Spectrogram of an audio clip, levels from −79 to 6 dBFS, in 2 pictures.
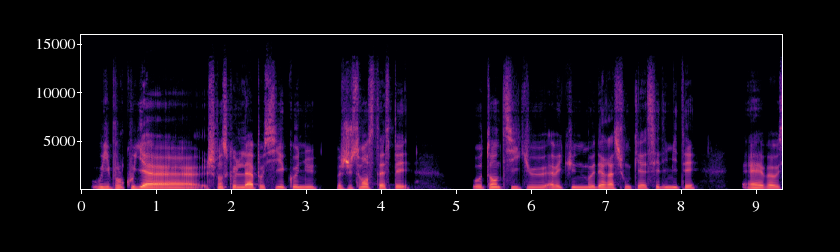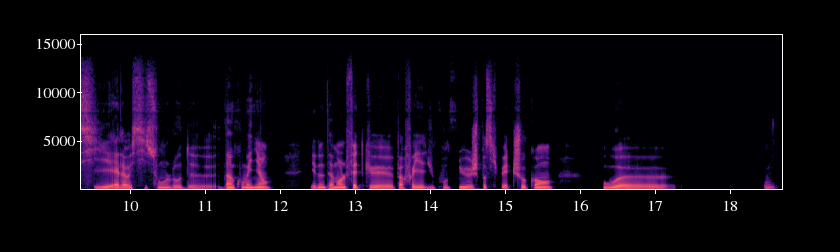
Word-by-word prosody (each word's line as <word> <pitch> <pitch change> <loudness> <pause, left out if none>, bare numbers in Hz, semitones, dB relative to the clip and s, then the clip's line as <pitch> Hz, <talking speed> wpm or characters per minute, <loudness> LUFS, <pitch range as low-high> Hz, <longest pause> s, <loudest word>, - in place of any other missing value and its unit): Oui 150 0 -2
pour 140 -2 -2
le 125 - -3
coup, 160 - -3
il 160 - -3
y 135 - +9
a - - +6
je - - +1
pense 145 -1 +1
que - - -3
l'app 130 +2 +5
aussi 130 +3 0
est 130 - -1
connue. 135 +2 -2 0.3
Bah, 125 - -3
justement 135 +3 +5
cet 125 - -8
aspect 130 +1 +1 0.8
authentique, 140 +1 0
heu, 120 -1 -3
avec 125 -1 -1
une 125 -1 -2
modération 125 +2 +1
qui 130 - -7
est - - +2
assez 130 +3 -3
limitée, 125 +2 -2 0.6
elle 115 -2 +1
va 115 0 +2
aussi 130 +2 -3
elle 120 - +1
a 120 - +3
aussi 120 0 -5
son 120 0 -2
lot 120 +1 -5
de 120 +1 -9
d'inconvénients, 120 +2 0 0.5
et 125 - -5
notamment 120 0 0
le 125 - +1
fait 140 +3 0
que, 115 -2 -2
parfois, 130 +3 -3
il 125 - 0
y - - 0
a - - -4
du - - -12
contenu, 125 +2 -5
heu, - - -3
je - - 0
pense - - -6
qui - - -10
peut - - -4
être - - -7
choquant 125 +1 -1 0.6
ou, 120 -1 0
heu 115 - -3 1.2
ou, 120 0 -12
125 Hz, 185 wpm, -24 LUFS, 120-130 Hz, 1.2 s, y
